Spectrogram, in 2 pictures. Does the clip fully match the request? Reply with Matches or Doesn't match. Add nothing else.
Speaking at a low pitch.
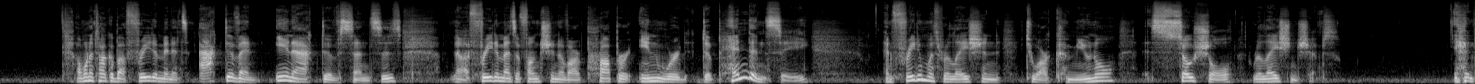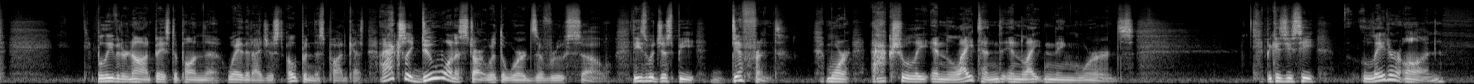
Matches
